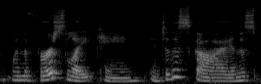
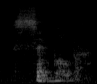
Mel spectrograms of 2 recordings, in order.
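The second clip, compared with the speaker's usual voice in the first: usual speaking voice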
